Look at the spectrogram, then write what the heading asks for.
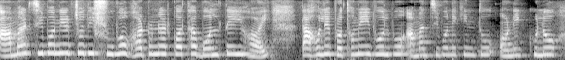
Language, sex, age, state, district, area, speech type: Bengali, female, 18-30, West Bengal, Purulia, urban, spontaneous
